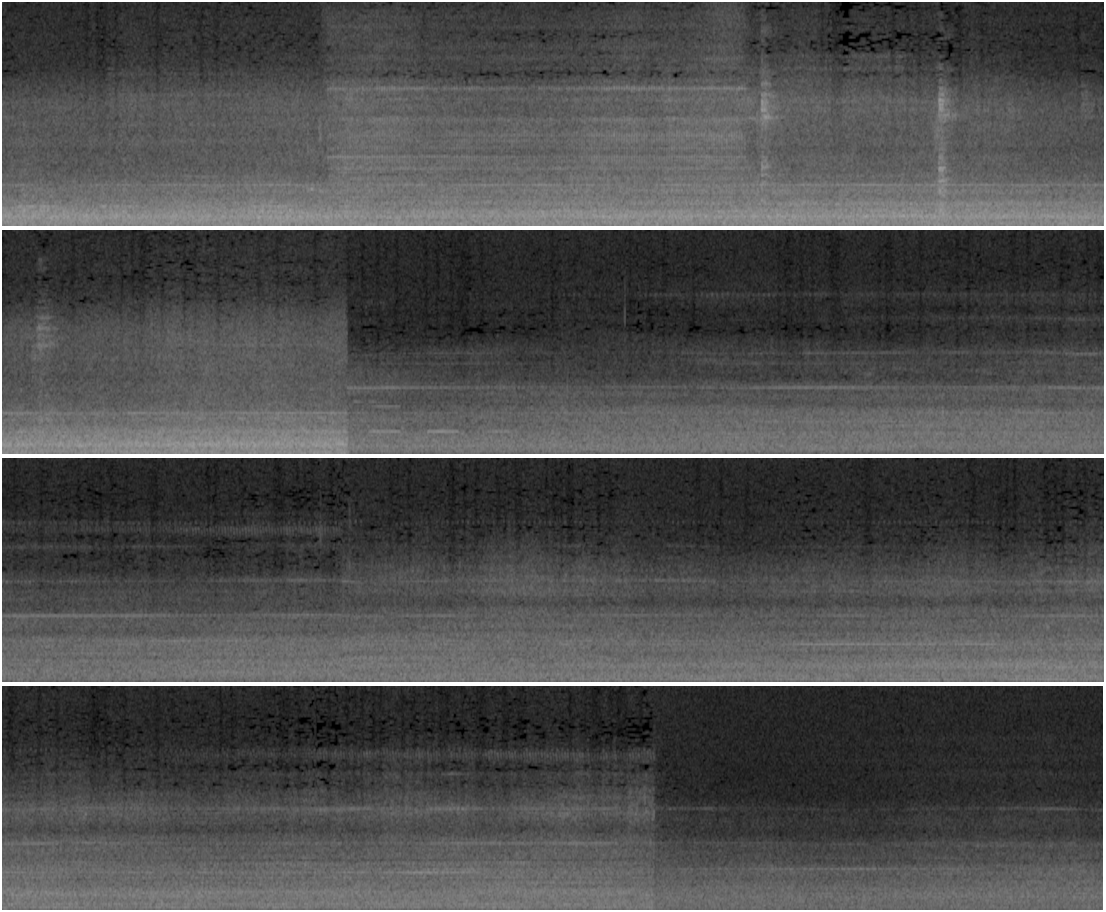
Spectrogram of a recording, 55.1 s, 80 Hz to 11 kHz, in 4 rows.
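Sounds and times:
short beeps: 18.1s - 20.2s.

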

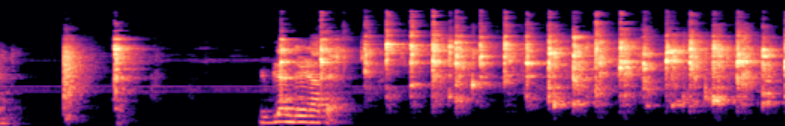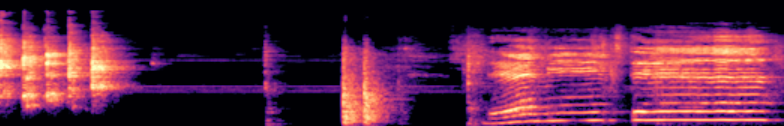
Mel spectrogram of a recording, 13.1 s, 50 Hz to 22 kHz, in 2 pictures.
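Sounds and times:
egg beaten in ceramic bowl: 2.3s - 7.6s.

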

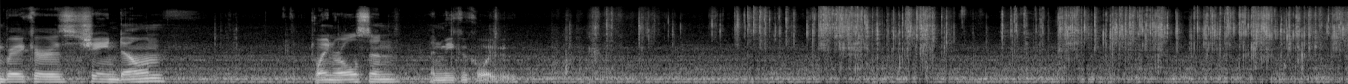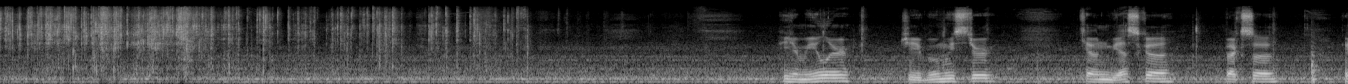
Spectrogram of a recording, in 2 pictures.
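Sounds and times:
cards pulled from pack: 5.7s - 19.2s
foil wrapper crinkling: 5.7s - 19.2s.

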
